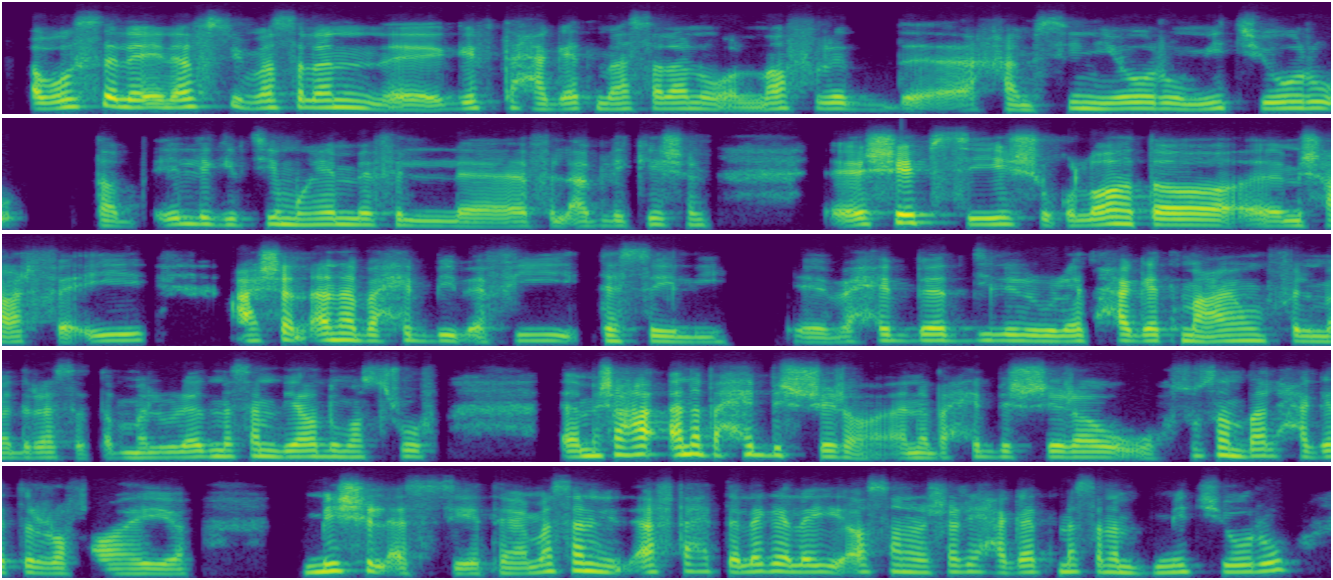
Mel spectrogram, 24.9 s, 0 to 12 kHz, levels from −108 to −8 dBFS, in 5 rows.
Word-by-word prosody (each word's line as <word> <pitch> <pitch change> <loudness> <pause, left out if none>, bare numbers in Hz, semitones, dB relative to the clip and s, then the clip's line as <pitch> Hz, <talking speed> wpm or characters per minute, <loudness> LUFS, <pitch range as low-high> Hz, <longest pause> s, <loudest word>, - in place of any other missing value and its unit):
أبُصّ 225 +8 +2
ألاقي 235 -4 +7
نَفْسي 225 0 +1
مثلًا 210 +2 0 0.4
جِبت 185 +5 -5
حاجات 170 +2 -2
مثلًا 175 +1 -1
ولنفرض 175 +1 -3 0.3
50€، 175 +4 -2
100€، 185 +3 -2 0.2
"طَب 145 -5 -5
إيه 175 - -2
اللي 195 +1 -2
جبتيه 175 +1 -6
مُهم 180 0 0
في 170 - -7
ال 135 -4 -3
في - - -10
الapplication؟" 170 +4 -4 0.5
"آآ - - +5
شيبسي، 230 -6 +6
شوكولاتة،" 170 -2 +5
آآ - - -1
مش 150 +1 -1
عارفة 145 +2 -1
إيه، 180 +3 -2 0.3
"عشان 175 - +5
أنا 195 +2 +6
باحب 175 -1 -3
يبقى 170 - -2
في 175 -2 -7
تسالي، 155 -5 -3 0.3
آآ 135 - -2
باحب 175 +5 -3
أدي 185 0 +2
للولاد 165 -1 +1
حاجات 175 -1 +2
معاهم 175 +2 +2
في - - -6
المدرسة،" 155 0 -5
"طَب - - -10
ما 145 0 -4
الولاد 165 +4 -2
مثلًا 185 0 -1
بياخدوا 175 0 +1
مصروف،" 170 +1 -5 0.5
آآ، - - +4
مش 200 +5 +3
عا 235 - +6
أنا 245 +2 +6
باحب 235 0 -1
الشرا، 175 -9 0
أنا 145 0 -2
باحب 170 +4 -7
الشرا 170 0 +1
وخصوصًا 200 +6 -2
بقى 200 -1 +2
الحاجات 175 -1 -4
الرفاهية، 145 -3 -2 0.5
مش 230 +1 +6
الأساسيات، 150 -5 -2
يعني 155 +1 -2
مثلًا 220 -1 +2
أفتح 225 +2 0
التلاجة 210 +1 0
ألاقي 195 -1 +1
أصلًا 205 +1 -2
أنا 185 - -1
شارية 200 +2 -3
حاجات 190 +1 -2
مثلًا 200 -3 -2
ب100€ 200 +6 -2
175 Hz, 175 wpm, -25 LUFS, 165-195 Hz, 0.5 s, ألاقي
